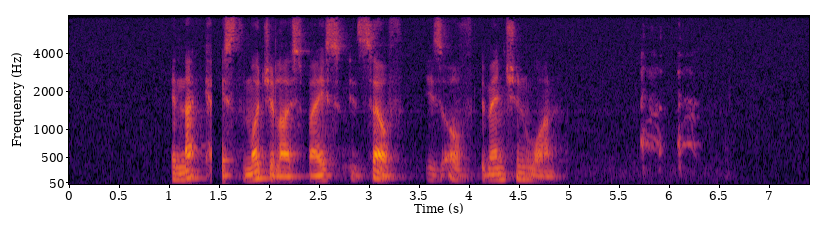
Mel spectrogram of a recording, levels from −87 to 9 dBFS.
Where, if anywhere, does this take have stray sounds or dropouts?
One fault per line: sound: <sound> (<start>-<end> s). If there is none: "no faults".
sound: dropout (1.4-1.5 s)
sound: cough (5.7-6.3 s)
